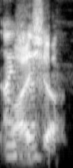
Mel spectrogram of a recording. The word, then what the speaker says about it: Aisha: It's Aisha.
